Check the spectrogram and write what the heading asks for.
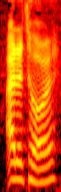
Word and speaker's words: Auditore: Auditore. Yeah, that's pronounced right.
